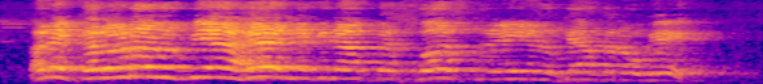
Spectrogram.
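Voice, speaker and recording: Over noticeable background noise and audible room echo, a man talks at an extremely high pitch with fairly even intonation. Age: 60s. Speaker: direct selling leader / motivational speaker. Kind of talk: motivational seminar talk.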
